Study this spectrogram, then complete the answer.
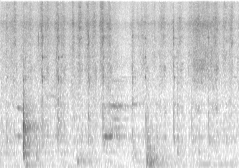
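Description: A spoon stirs eggless chocolate cake batter after a spoonful of milk goes in, making scraping, rubbing strokes against the bowl with a few sharper knocks, close and fairly quiet.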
